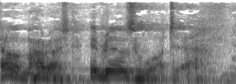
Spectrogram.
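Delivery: put-on wide-pitched British English accent, children's style.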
